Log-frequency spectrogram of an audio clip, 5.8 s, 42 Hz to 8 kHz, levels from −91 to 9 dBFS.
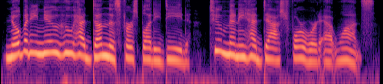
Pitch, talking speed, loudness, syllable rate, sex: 225 Hz, 165 wpm, -16 LUFS, 4.0 syllables/s, female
